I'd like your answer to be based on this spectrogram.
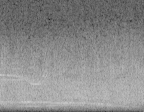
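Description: Audience applause fills the hall, a dense, steady wash of many hands clapping at even loudness throughout, with no voices over it.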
